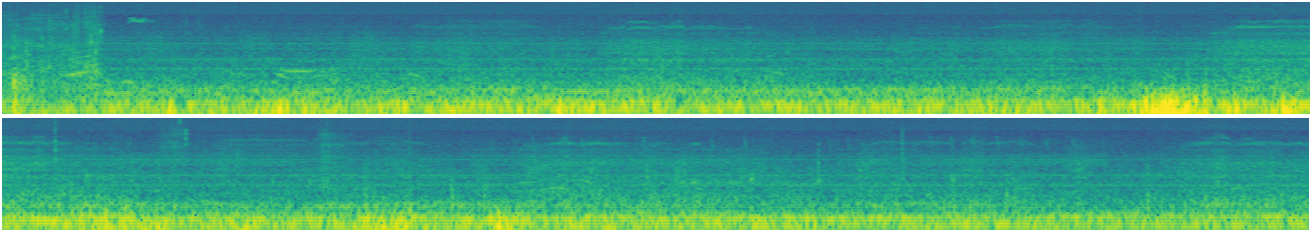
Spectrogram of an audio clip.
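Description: Low rustling and irregular thumps of camera handling or footsteps on a dry wash, with a louder thump about six seconds in, and faint short high bird chirps every few seconds.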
